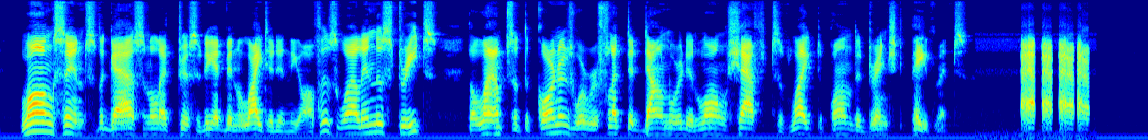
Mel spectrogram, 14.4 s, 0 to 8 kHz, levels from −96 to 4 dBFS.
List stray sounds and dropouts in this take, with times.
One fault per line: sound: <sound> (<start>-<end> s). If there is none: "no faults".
sound: laugh (12.8-13.6 s)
